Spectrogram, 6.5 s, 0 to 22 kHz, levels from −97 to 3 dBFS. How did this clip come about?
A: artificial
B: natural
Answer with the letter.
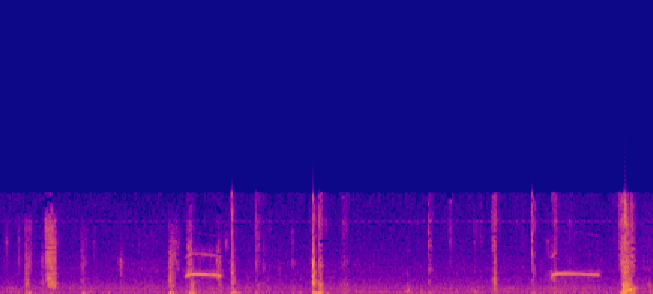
B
